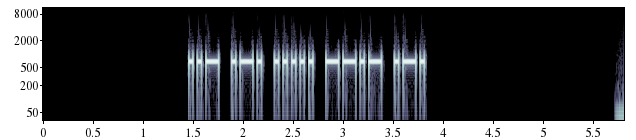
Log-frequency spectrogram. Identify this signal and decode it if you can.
Morse code, heard as a keyed tone, about 28 wpm, 700 Hz. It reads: UR5QR
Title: DXCC-100 Call Signs - 5 Characters - 28wpm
